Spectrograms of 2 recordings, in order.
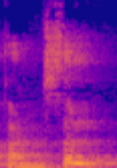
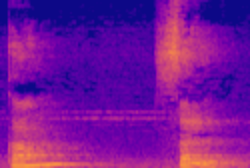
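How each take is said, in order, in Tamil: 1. s-க்கு முன் உள்ள மூக்கொலி n ஒலி. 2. s-க்கு முன் உள்ள மூக்கொலி m ஒலி.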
